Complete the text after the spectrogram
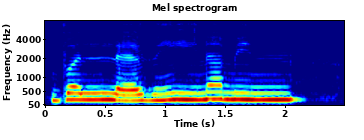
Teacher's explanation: We do gunna on noon because it has a jazm and pink color. Every word in the colorful Quran Majid which have pink color, we do gunna on that word.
